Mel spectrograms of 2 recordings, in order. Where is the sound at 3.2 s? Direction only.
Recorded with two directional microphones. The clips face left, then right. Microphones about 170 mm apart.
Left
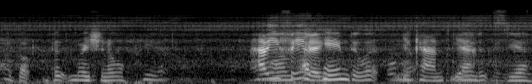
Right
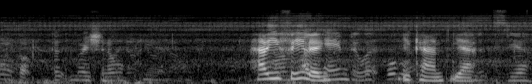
90° left.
